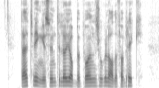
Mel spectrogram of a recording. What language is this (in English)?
Norwegian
